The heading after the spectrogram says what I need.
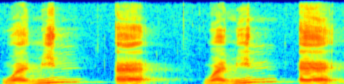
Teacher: إظهار صوت النون الساكنة، يلزم تخرج كاملة في النطق واضحة في السمع. ومن آ، ومن آ، ما تسرعش، كمل النون الساكنة في عقلك ثم امشي للهمزة، لهمزة القطع اللي جات بعدها. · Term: الإظهار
